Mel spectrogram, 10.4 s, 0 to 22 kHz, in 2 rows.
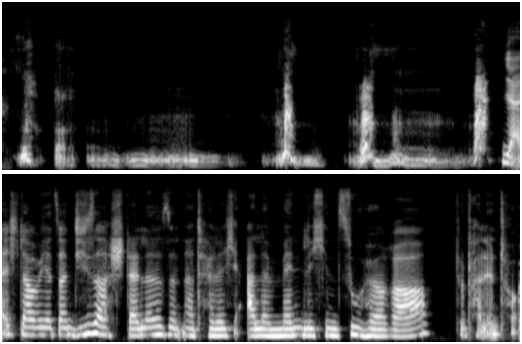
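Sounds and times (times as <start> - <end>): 
dog growling: 0.0 - 5.0
dogs barking: 2.8 - 3.9, 4.7 - 5.0
speech: 5.0 - 10.3.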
